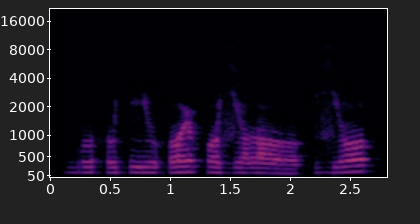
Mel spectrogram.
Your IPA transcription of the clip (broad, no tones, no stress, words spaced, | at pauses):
buhutʲnʲu ʔoɭpozʲu lˠo | zʲo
